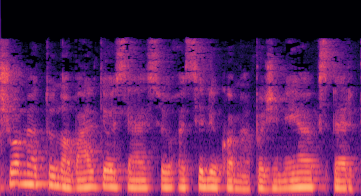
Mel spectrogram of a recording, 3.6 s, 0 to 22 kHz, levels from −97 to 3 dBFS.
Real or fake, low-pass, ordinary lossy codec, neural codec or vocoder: real; 10.8 kHz; MP3, 48 kbps; none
